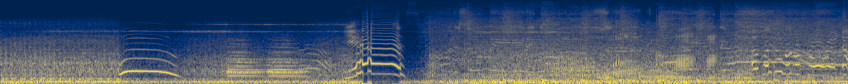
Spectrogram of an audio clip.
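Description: Freight train's diesel locomotives rumbling past close by, with a short chord-like blast of the locomotive horn about three seconds in. From about five seconds on a louder, steady rush of noise takes over.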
